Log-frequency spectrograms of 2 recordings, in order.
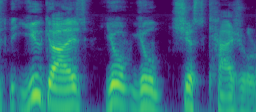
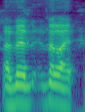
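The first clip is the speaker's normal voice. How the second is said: ordinary talk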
